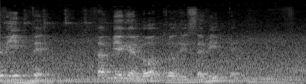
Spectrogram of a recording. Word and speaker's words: byte: Porque si yo digo que utiliza un bit, ¿será lo mismo que un byte? No, ¿verdad? Pero ahí dice bit. Pero míreme, si usted está hablando ya de pronunciar como dice, ahí dice bite.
